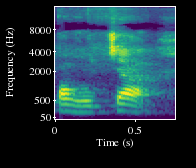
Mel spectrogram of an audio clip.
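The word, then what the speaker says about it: पहुँचा: उच्च मात्रा कछुआ धीरे-धीरे पहुंचा अभय चंद्र बिंदु लग रही है पहूंचा इस तरह हम बोलेंगे इसका उच्चारण फिर है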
